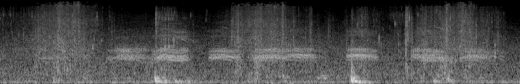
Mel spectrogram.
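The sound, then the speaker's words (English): Harsh caws from a flock of ravens flying overhead repeat in a loose series of five or six calls, each a raspy, mid-pitched croak, with a couple of sharper thumps and a steady background rush underneath. “Flying above the chaos was a flock of ravens.”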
